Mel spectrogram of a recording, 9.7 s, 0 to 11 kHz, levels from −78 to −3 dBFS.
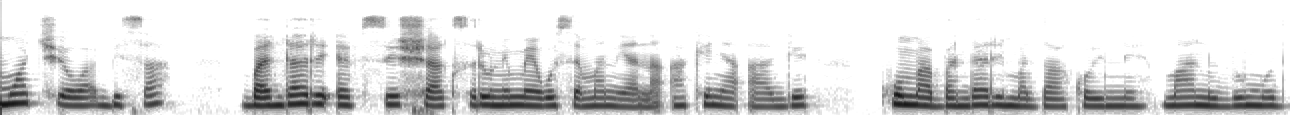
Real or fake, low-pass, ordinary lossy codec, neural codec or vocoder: real; 7.2 kHz; none; none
